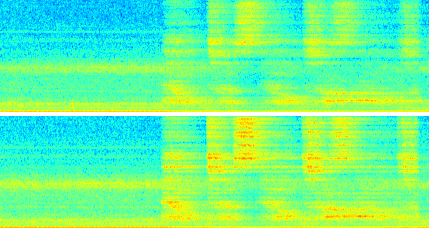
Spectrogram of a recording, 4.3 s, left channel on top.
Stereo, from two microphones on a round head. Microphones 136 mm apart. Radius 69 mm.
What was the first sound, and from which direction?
Whispering, 70° right (ahead or behind).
